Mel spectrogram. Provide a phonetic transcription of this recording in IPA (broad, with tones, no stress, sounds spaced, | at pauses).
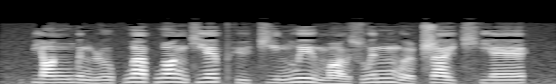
p j ɑ˥ ŋ m w ə˨ n ɻ ɤ˨˩ p w ä˥˧ p w ɑ˥˩ ŋ ɕ j ɛ˥ pʰ y˨˩ t͡ɕ i˧˥ n w e˥˩ ɪ̯ m ɑ˨˩ ʊ̯ s w ə˥ n m ɤ˨˩ ʈ͡ʂ a˥˩ ɪ̯ t͡ɕʰ j ɛ˥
